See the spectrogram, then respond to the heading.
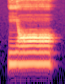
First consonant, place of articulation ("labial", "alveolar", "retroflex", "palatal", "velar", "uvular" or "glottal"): palatal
